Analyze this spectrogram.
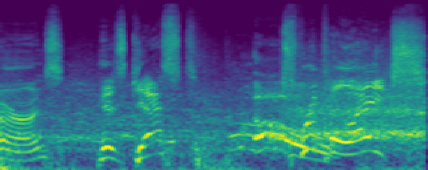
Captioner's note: King exclaims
